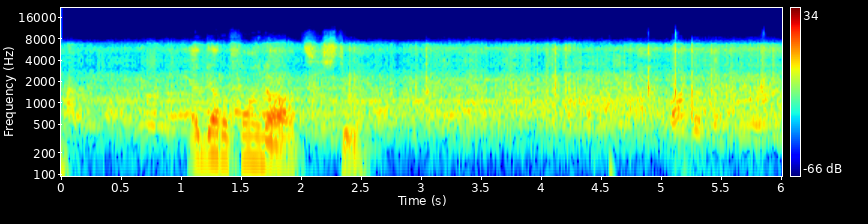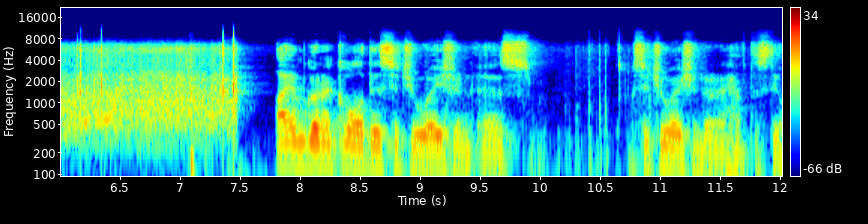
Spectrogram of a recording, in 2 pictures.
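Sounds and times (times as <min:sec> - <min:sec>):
man speaking: 0:00.9 - 0:02.7, 0:05.0 - 0:06.7, 0:07.8 - 0:09.9, 0:10.7 - 0:12.0
faint voice: 0:01.0 - 0:02.7, 0:05.0 - 0:06.7.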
